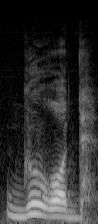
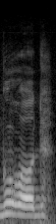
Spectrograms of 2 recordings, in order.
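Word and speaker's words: Gouraud: part which would be for me to say gur which I believe is how the web told me to pronounce it guro a shading really G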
